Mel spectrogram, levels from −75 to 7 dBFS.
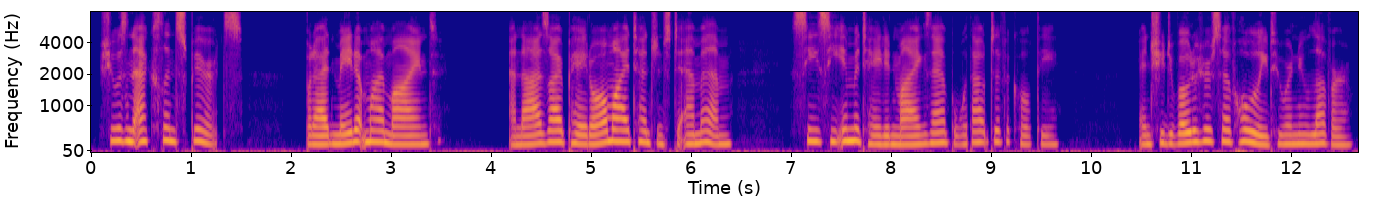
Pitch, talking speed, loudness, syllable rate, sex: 210 Hz, 180 wpm, -17 LUFS, 5.8 syllables/s, female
